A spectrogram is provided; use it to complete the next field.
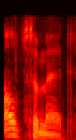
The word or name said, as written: ultimate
